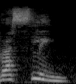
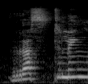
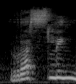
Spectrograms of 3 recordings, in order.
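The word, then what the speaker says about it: rustling: रस्टलिंग नहीं है बच्चों। ये जो टी है वो साइलेंट है। मतलब आपको रस्टलिंग नहीं बोलना है। रस्टलिंग बोलना है।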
